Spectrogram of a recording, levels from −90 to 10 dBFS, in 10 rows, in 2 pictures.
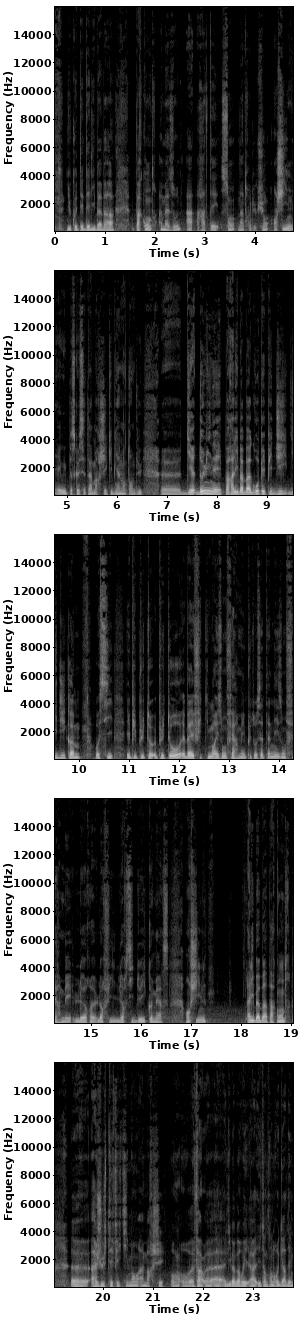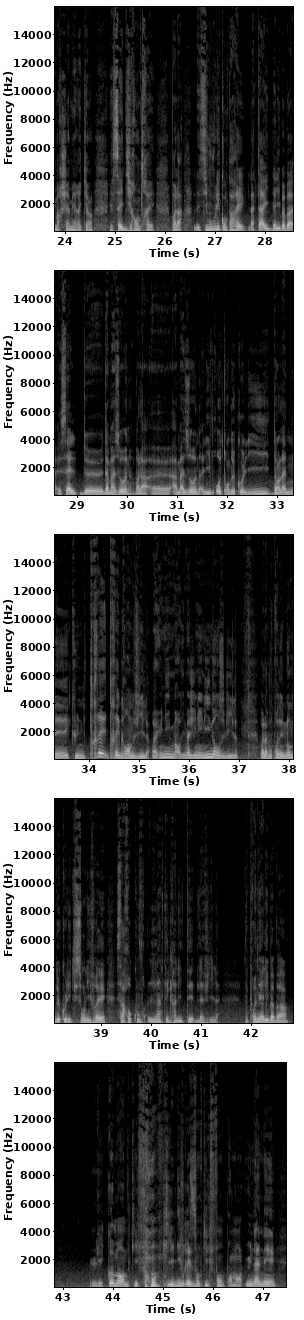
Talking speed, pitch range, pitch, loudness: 185 wpm, 105-145 Hz, 120 Hz, -27 LUFS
